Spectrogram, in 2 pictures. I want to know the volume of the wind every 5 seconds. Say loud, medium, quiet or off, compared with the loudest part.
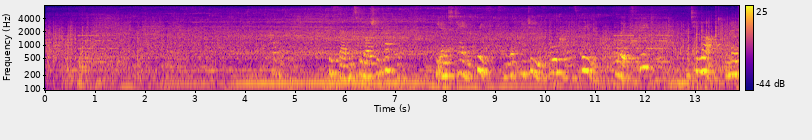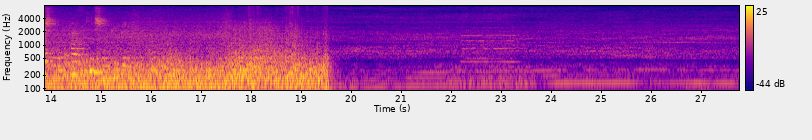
medium, medium, loud, loud, off, off.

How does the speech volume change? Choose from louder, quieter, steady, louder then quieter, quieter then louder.
steady.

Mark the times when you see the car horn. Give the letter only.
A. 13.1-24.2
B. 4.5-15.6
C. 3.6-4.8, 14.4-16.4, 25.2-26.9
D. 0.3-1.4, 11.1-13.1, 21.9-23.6
D.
